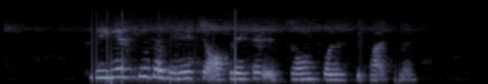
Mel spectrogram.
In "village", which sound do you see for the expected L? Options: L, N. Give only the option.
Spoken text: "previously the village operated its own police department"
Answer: N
